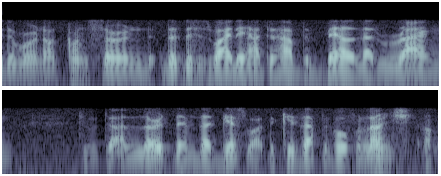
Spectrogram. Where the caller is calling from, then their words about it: Mount Vernon, New York, United States; from Mount Vernon.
